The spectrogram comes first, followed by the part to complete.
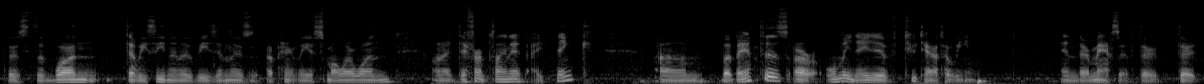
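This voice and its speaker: A man's voice: deep voice, darkish tone, a little hiss or hum. A man chatting in a meandering, casual way as he hosts an ASMR livestream. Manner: meandering, often chuckling to himself. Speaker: ASMR streamer, host. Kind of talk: rambling ASMR livestream chat.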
